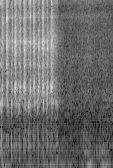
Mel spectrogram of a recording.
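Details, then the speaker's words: Corsair AIO radiator fan on a PC, clicking and thunking: rapid rough ticking about eight knocks a second chopping through fan noise, like a helicopter, then cutting out; bad fan bearing, fan to be replaced. "It is angry. Sounds like a helicopter."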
